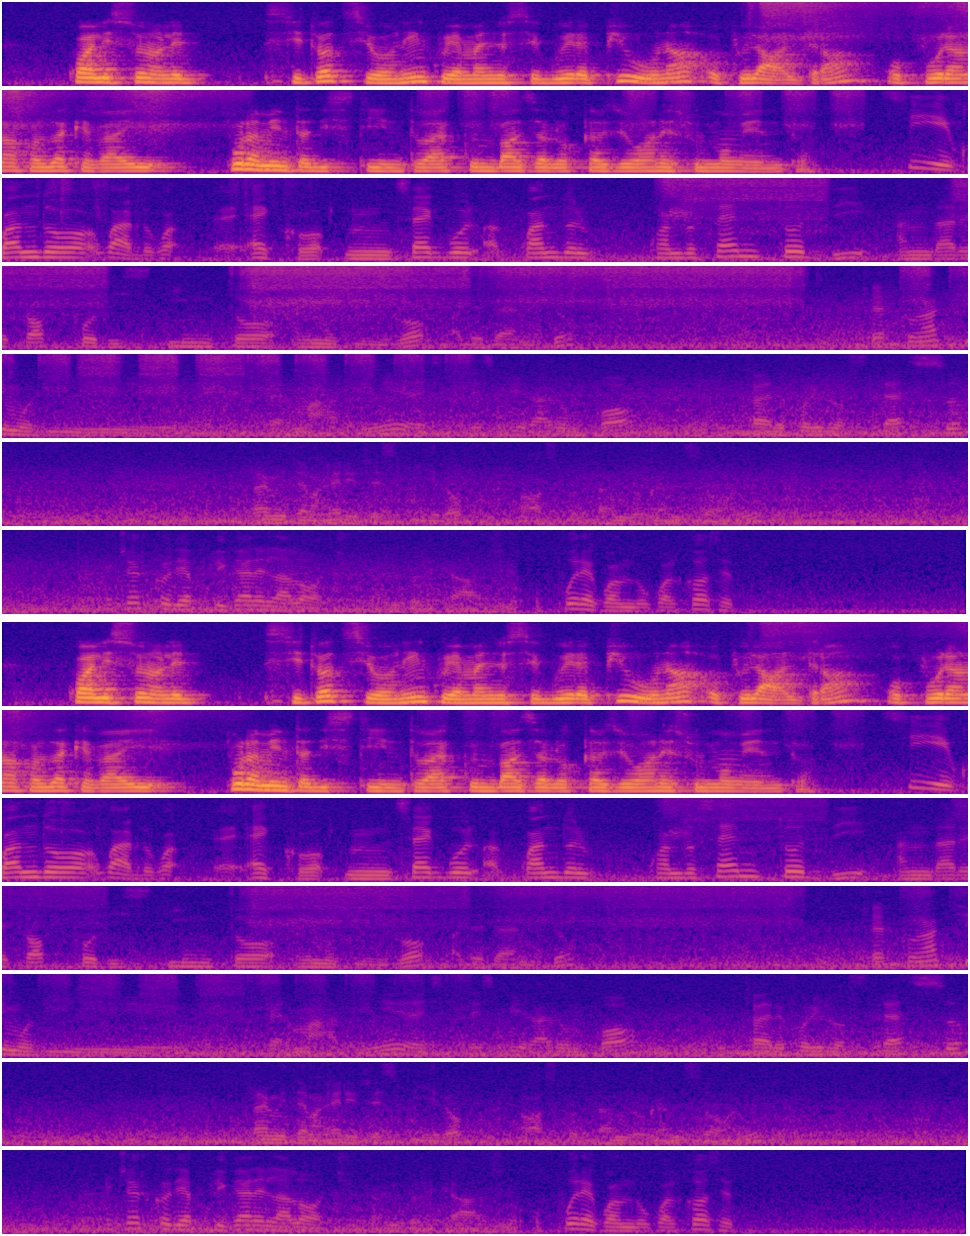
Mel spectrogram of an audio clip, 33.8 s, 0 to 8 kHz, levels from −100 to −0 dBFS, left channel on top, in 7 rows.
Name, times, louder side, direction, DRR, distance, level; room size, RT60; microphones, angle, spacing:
voice 1, 0.3-1.0 1.3-8.9, right 1 dB, 15° right, 0.7 m, -29 dB
sound 1, 3.7-6.1 6.9-7.4 7.9-9.2 9.6-10.2 10.8-11.1 12.9-13.8 14.4-15.0 15.6-18.5 19.0-21.7, left 11 dB, 35° left, 5.1 m, -50 dB
voice 2, 9.2-17.4 18.8-22.5 22.8-24.2 25.4-28.0 29.5-32.7, equal, ahead, 6.4 m, -51 dB
Train, 11.6-31.6, left 1 dB, 60° left, 6.6 m, -56 dB
head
